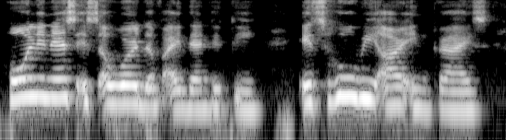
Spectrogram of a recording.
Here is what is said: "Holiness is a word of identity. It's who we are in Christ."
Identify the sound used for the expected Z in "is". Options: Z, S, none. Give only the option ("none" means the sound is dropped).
S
